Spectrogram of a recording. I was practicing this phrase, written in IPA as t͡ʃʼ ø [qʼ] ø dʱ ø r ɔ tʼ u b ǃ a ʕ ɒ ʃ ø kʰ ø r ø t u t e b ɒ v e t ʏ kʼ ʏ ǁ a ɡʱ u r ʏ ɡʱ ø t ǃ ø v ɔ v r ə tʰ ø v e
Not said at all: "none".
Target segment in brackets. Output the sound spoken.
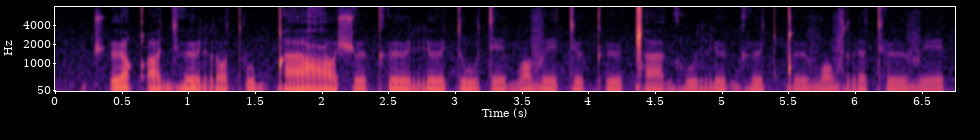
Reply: qʼ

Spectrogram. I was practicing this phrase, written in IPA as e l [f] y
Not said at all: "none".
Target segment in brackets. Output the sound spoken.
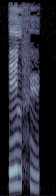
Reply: f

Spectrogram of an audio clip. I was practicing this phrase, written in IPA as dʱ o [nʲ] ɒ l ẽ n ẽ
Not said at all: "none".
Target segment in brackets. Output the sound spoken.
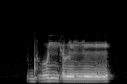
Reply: nʲ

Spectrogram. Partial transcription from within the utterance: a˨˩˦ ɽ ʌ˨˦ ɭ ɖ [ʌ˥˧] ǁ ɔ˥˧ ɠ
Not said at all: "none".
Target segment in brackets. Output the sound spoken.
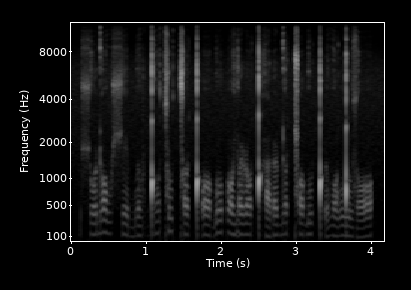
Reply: ʌ˥˧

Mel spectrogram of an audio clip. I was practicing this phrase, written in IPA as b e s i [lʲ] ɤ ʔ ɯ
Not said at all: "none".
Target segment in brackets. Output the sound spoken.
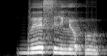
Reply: lʲ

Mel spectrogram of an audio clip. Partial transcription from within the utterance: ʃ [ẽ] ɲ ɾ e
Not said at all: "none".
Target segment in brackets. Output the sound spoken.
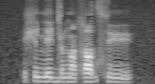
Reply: e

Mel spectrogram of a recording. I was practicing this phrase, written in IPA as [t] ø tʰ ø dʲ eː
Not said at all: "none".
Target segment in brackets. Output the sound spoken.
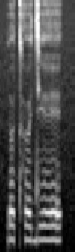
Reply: ɾ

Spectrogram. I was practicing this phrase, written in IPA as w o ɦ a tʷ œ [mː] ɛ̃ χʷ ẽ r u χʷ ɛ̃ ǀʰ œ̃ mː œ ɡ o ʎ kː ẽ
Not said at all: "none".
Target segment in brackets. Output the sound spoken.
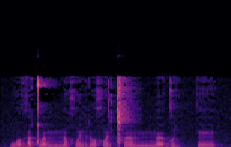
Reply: mː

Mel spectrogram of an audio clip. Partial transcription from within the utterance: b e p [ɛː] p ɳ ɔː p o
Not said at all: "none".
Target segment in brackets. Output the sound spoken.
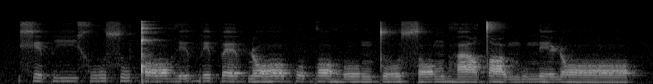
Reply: ɛː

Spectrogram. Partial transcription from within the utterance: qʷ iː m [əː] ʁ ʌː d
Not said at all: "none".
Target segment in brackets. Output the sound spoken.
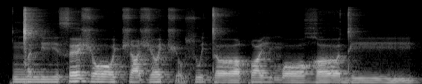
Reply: ɔː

